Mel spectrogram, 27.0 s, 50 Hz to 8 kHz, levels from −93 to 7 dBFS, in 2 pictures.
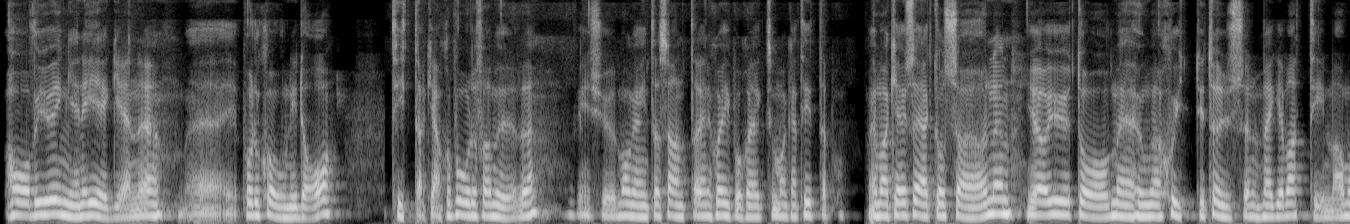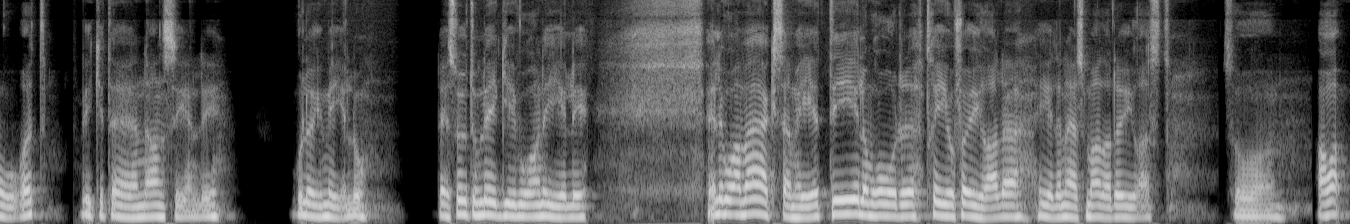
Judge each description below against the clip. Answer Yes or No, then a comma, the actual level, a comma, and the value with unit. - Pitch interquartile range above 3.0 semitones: No, narrow, 2.6 semitones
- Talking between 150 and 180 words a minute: Yes, average, 155 wpm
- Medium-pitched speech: Yes, medium, 160 Hz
